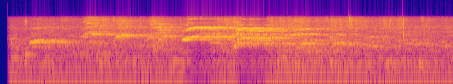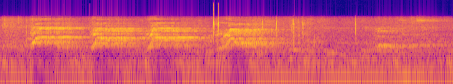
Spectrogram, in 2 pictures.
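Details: Chihuahua yipping rapidly: a steady run of high, thin, clipped yaps and short rising squeaks, some overlapping, at about four per second, with brief human voices in the background.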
